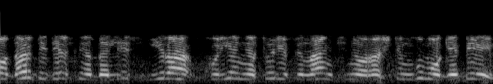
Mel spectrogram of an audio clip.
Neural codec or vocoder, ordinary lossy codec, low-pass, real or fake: none; AAC, 64 kbps; 10.8 kHz; real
